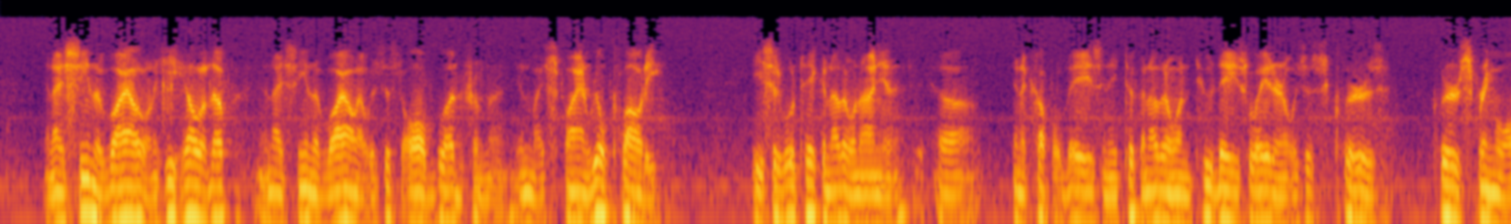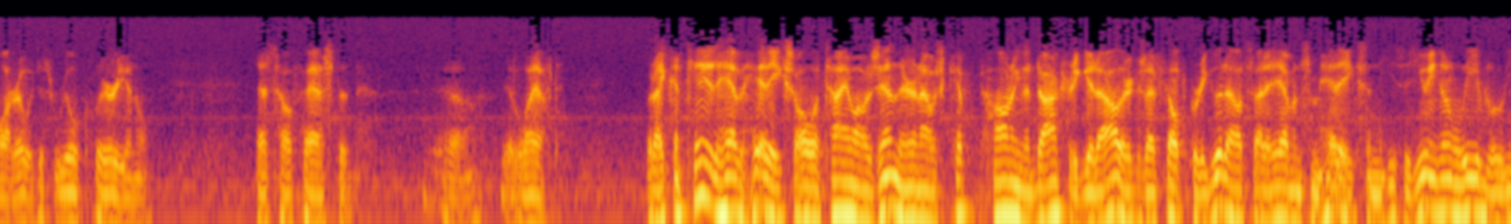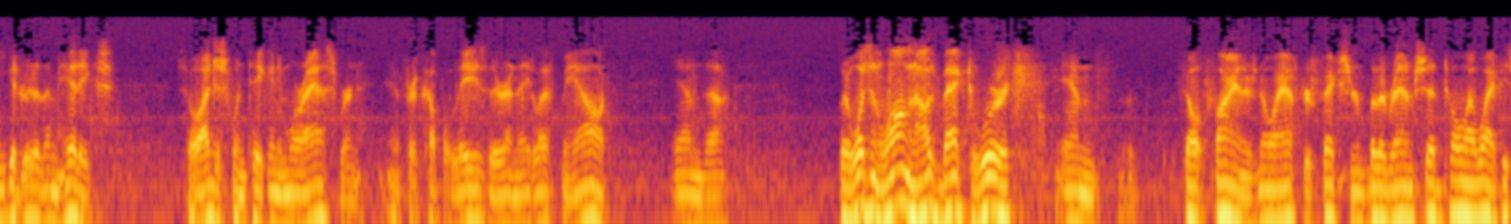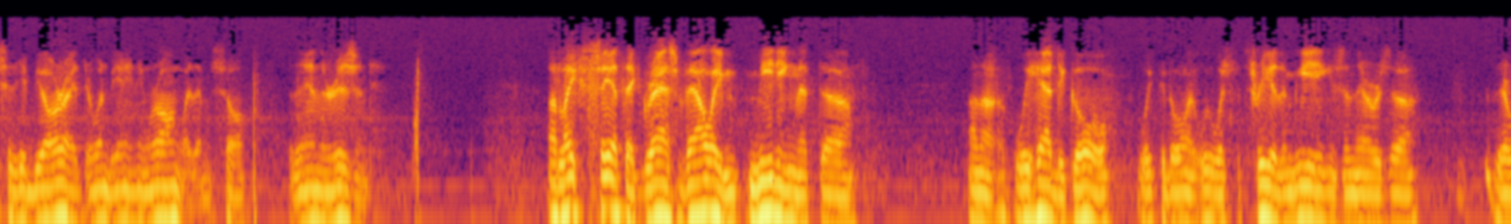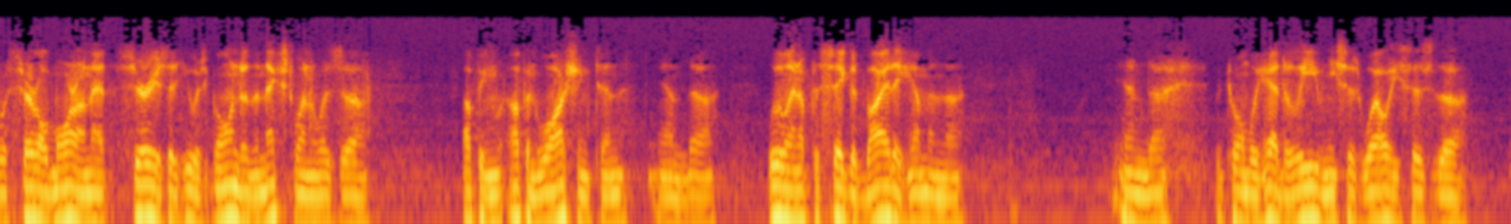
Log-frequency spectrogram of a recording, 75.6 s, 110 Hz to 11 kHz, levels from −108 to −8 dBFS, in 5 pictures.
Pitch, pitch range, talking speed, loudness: 110 Hz, 95-120 Hz, 210 wpm, -20 LUFS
